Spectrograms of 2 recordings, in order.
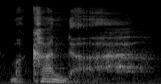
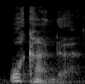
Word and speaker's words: Makanda: Makanda. Please don't fault me that if, when I shared with my family and friends about this trip, I may have mispronounced Makanda, Wakanda, as in the kingdom of.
